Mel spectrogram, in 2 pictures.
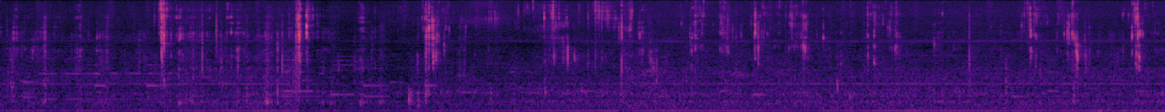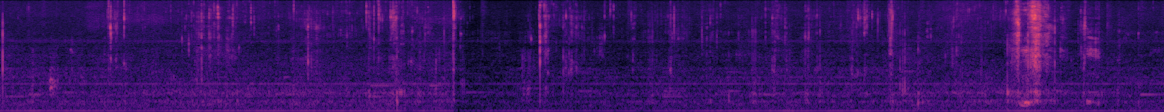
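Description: Close-miked chewing and biting of grilled squid and pork belly: wet mouth clicks and smacks over steady chewing, with a louder smack as food goes into the mouth near the end.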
